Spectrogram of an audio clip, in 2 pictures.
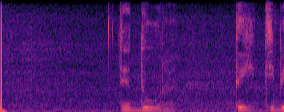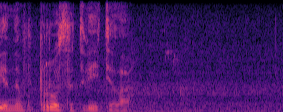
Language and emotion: Russian, angry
